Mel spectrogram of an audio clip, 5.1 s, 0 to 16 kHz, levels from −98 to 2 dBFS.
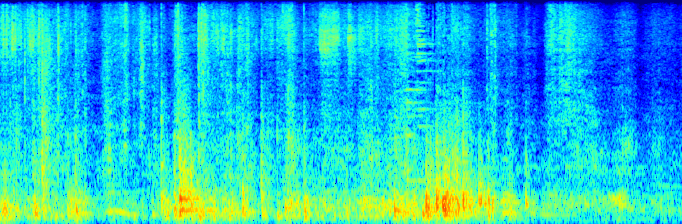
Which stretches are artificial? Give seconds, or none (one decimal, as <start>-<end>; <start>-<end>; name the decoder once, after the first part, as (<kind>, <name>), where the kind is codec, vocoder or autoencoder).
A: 0.0-3.1 (vocoder, BigVGAN v2); 3.5-5.1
